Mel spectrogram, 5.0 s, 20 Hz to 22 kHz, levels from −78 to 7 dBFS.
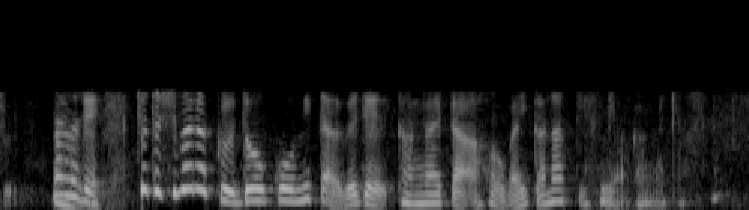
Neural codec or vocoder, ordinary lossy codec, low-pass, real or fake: codec, 44.1 kHz, 7.8 kbps, Pupu-Codec; none; 3.6 kHz; fake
